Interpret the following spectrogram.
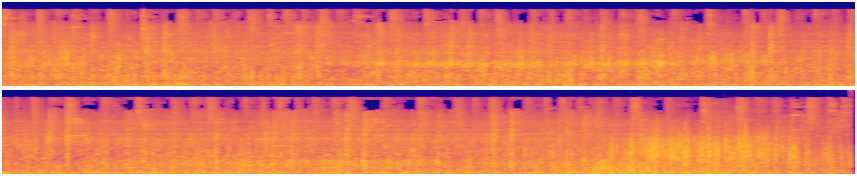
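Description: Passenger train running along the rails: a steady rumble and rattle of wheels and carriages with many small clicks. It grows louder near the end.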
